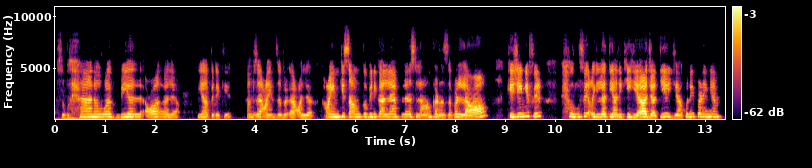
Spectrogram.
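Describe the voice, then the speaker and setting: High-voiced woman teaching tajweed. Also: fairly even intonation, fairly bright tone, muffled recording. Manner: patient, explains step by step, mixing in English words. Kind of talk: live online Quran recitation lesson.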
